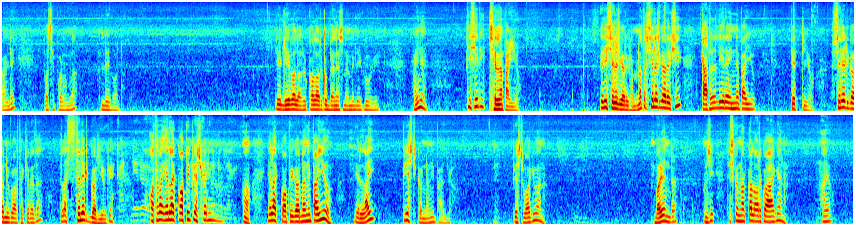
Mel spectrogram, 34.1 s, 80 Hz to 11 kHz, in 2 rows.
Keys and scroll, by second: 16.1 ctrl+d, 17.8 ctrl+alt+z.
